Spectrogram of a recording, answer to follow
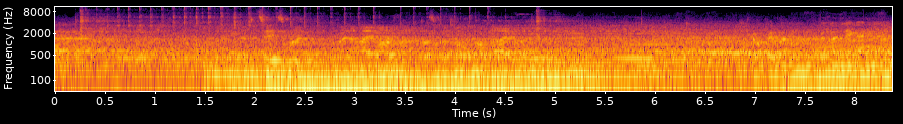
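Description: A song over the stadium PA with a large crowd singing along; a heavy bass beat comes in about two seconds in and keeps going.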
